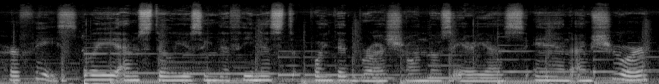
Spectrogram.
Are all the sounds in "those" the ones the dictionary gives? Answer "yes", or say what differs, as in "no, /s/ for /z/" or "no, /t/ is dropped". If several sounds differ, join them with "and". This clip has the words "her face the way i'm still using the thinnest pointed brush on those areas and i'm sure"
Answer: no, /s/ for /z/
